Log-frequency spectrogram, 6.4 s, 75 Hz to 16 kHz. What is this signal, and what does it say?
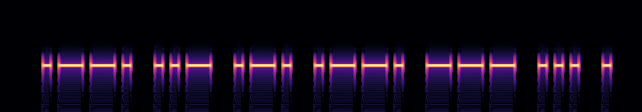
Morse code, heard as a keyed tone, about 15 wpm, 700 Hz. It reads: PURPOSE
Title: Sentences from Top 800 Words - New Word Drill - 15wpm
